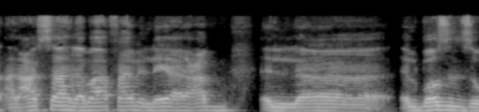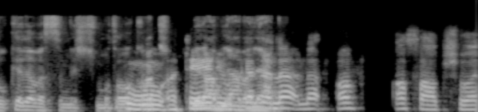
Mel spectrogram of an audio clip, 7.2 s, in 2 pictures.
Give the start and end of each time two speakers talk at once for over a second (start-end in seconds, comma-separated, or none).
4.5-6.0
